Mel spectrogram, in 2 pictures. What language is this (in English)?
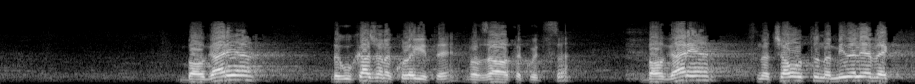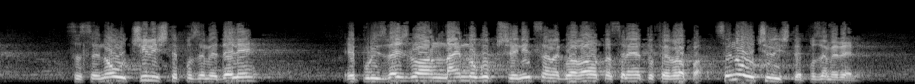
Bulgarian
